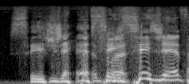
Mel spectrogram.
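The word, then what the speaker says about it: cégep: C'est Jeff. – Manifestement. – C'est un G.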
